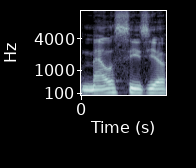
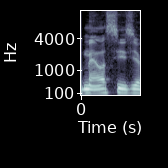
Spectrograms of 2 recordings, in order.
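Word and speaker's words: Malassezia: Sebm is caused by a lipopilic commensal yeast called malisthesia fervor which is spelled m a l a ss e z i a fur r fur r.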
